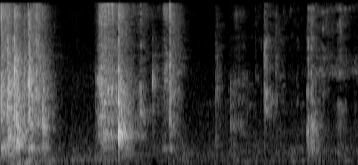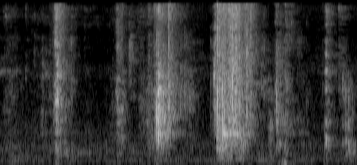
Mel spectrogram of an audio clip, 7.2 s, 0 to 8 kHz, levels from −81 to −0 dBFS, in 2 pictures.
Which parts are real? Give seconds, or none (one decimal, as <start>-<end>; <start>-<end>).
0.0-2.4; 4.8-7.2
